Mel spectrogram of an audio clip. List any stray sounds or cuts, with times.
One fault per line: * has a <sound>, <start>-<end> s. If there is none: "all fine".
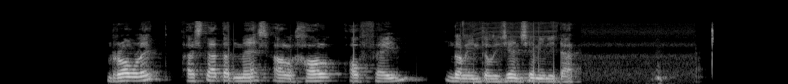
* has a whoosh, 6.5-6.8 s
